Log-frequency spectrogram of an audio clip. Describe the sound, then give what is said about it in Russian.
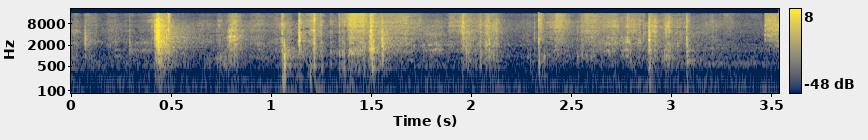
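Rustling and crinkling of a sheet of paper with a few sharp clicks and taps as a pen and the sheet are picked up and handled, heard alone without talk. “Я сейчас возьму листочек с ручкой про желание.”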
